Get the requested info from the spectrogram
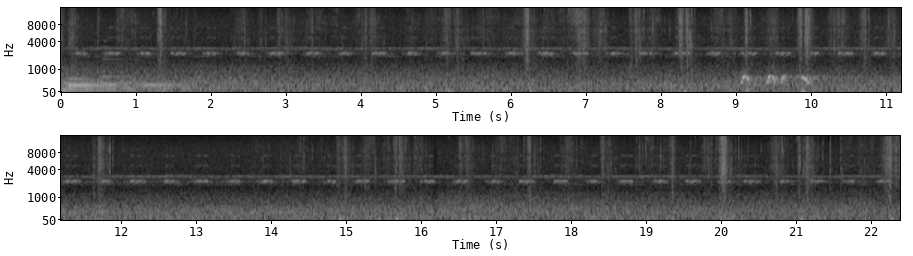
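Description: Night ambience of crickets chirping, a regular chirp about twice a second, over a low hiss with scattered faint clicks. A short hooting call comes about nine seconds in.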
